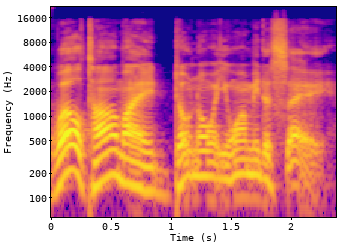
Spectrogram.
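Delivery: lightly voiced uncle on a home video; Uncle Bud. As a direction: imitate an uncle put on the spot, lightly. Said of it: "He's like".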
